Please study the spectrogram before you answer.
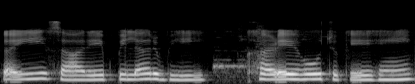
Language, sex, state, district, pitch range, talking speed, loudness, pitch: Hindi, female, Madhya Pradesh, Bhopal, 215-250 Hz, 115 wpm, -15 LUFS, 235 Hz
